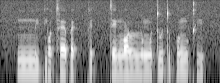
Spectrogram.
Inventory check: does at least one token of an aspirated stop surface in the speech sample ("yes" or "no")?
yes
